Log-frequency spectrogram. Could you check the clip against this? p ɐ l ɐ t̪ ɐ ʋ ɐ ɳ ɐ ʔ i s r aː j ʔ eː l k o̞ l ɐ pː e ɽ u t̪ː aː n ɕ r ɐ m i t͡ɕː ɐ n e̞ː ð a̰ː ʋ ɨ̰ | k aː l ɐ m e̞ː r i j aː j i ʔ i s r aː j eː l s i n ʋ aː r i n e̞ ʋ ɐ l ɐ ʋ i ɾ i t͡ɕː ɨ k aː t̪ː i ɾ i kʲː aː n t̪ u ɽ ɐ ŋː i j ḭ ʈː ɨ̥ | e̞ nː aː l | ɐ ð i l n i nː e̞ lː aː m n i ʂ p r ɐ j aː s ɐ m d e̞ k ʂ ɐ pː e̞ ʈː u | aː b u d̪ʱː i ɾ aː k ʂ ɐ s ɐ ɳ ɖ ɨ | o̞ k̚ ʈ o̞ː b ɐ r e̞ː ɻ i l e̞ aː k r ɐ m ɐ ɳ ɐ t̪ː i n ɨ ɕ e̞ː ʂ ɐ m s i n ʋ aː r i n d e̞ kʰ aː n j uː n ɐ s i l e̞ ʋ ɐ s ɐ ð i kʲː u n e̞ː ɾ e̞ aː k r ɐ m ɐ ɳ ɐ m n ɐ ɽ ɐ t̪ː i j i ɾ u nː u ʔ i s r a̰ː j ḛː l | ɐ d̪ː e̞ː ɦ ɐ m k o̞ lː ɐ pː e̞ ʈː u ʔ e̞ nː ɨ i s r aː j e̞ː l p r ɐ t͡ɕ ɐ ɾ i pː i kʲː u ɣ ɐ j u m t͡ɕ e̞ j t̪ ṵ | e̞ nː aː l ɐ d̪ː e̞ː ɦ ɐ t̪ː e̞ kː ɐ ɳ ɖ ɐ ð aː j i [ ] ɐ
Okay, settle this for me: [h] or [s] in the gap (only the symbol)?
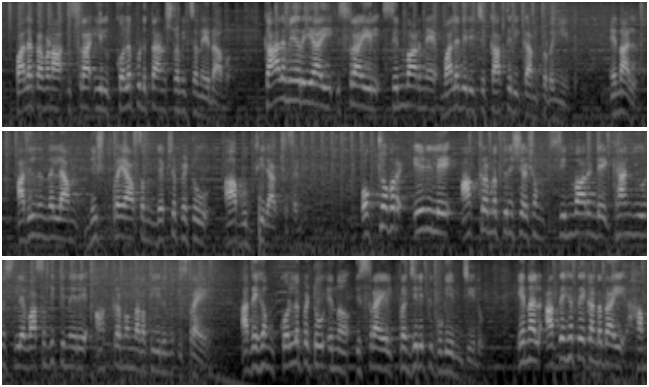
h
